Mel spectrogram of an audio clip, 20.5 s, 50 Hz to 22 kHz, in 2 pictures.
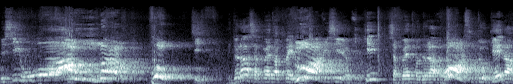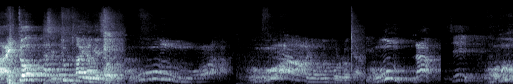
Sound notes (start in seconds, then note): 8.8 strikes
